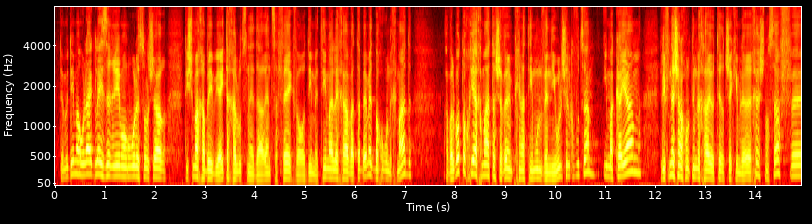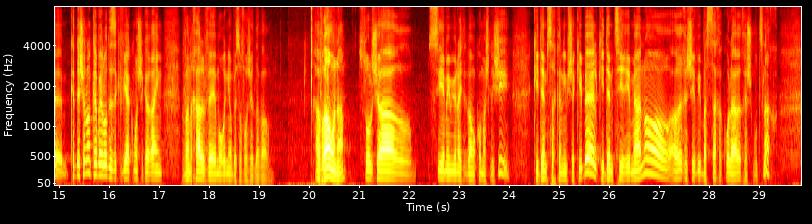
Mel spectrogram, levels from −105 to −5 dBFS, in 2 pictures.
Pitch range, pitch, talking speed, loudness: 120-170 Hz, 135 Hz, 155 wpm, -23 LUFS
